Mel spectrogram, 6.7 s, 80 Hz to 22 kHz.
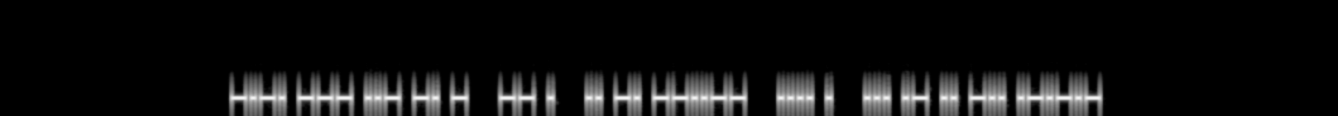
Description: Morse code, heard as a keyed tone, about 50 wpm, 700 Hz. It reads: COUNT ME IN, HE SAID.
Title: Sentences from Top 1500 Words 50wpm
